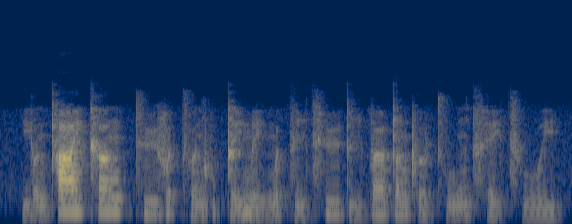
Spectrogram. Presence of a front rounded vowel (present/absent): present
